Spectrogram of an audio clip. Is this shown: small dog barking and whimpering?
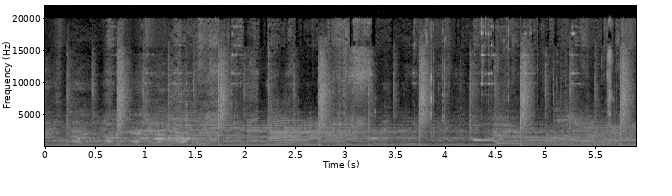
yes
